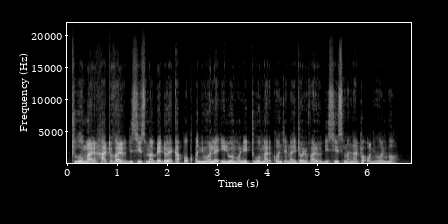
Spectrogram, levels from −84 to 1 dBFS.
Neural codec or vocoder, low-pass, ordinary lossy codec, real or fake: codec, 44.1 kHz, 1.7 kbps, Pupu-Codec; none; none; fake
